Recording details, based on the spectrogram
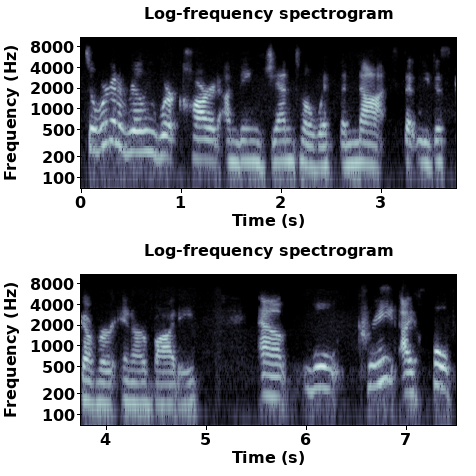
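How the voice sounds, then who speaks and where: A woman yoga teacher gently guiding a class through slow breathing and movement. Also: fairly low pitch, slightly rough, no echo, muffled recording. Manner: gentle, unhurried guidance. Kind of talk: guided yoga class instruction.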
